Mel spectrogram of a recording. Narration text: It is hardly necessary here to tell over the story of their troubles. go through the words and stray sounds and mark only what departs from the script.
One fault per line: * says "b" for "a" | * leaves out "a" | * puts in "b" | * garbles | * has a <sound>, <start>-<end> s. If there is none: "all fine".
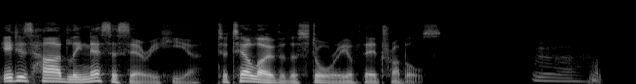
* has a sigh, 5.3-6.1 s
